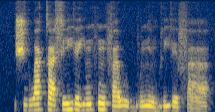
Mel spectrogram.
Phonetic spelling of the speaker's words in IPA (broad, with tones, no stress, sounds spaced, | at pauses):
ʃ i˧ w a˦ k a˧ s i˦ j e˧ j ũ˦ f ũ˦˨ f a˧ w u˨ b u˧ n ĩ˨ b i˧ j e˨ f a˨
